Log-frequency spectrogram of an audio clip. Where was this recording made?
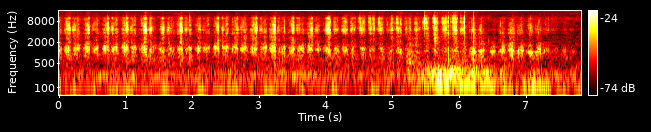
in a restroom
